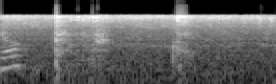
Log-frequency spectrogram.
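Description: Diced sausage, salami, onion and peppers sizzling in hot oil in a metal pot while being stirred with a metal spoon, the spoon knocking against the pot twice.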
